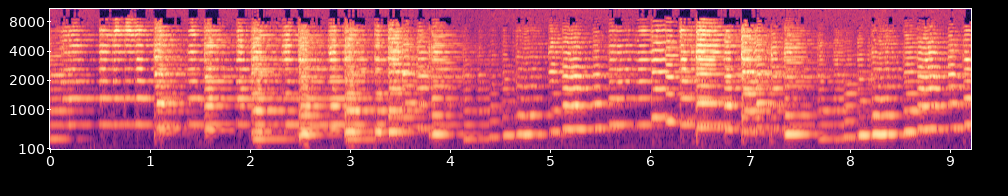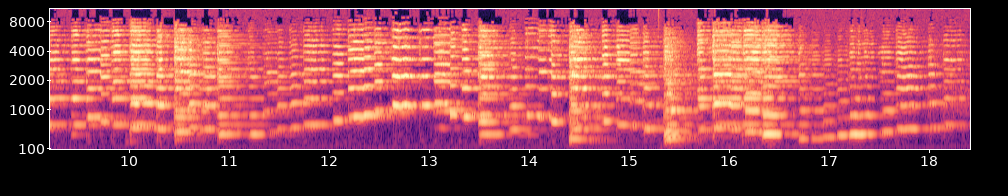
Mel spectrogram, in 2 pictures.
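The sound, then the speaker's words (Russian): A newly bought violin plays a quick, bright melody of running scales that sweep up and down in steady phrases, with rich harmonics and no voices over it. “Инструмент был испорчен, и мне пришлось приобрести новую скрипку. И вы послушайте, как она прекрасно звучит.”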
